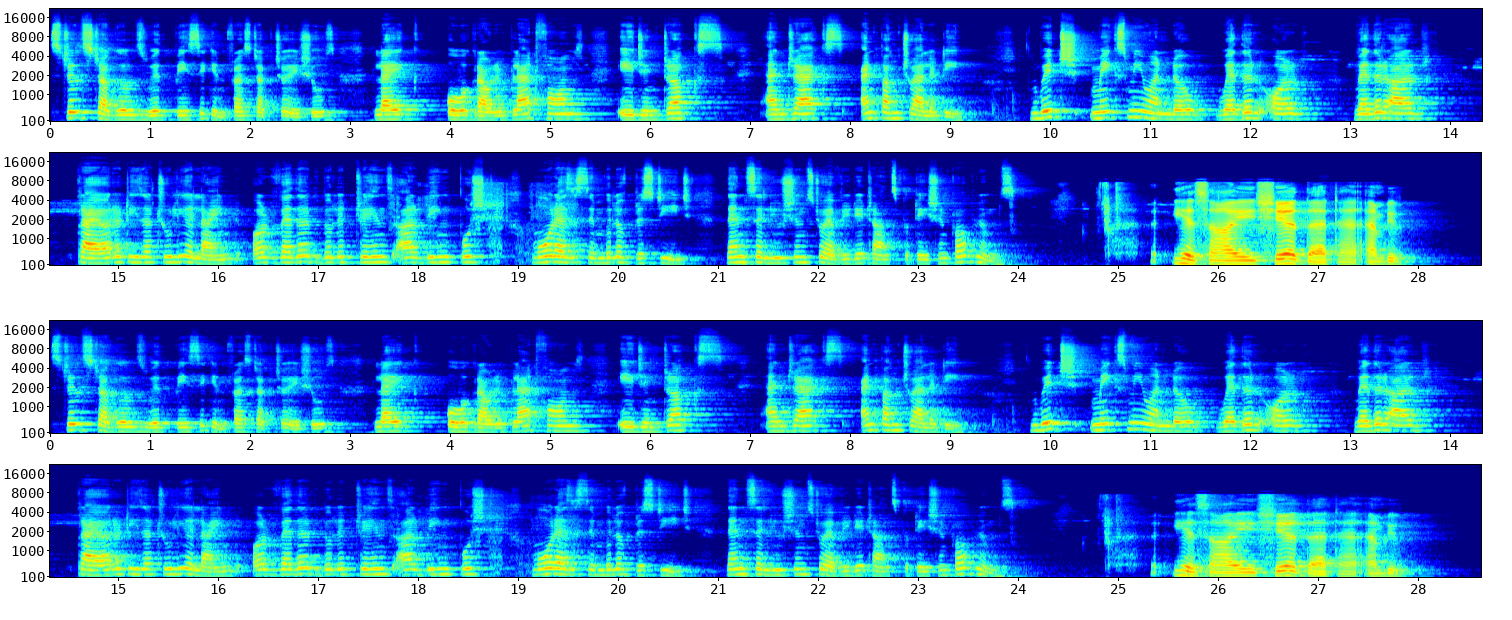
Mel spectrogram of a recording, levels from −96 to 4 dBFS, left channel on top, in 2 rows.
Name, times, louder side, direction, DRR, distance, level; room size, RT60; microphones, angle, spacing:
voice 1, 0.0-2.8 3.2-3.7 4.0-6.7 7.2-9.1 9.8-12.6 13.0-13.8 14.6-20.6 21.1-24.0, left 2 dB, 25° left, 11 dB, 0.5 m, -32 dB
voice 2, 24.8-25.2 25.5-27.8, left 5 dB, 85° left, 11 dB, 0.5 m, -24 dB
18.0 x 16.5 x 3.7 m, 0.96 s
head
